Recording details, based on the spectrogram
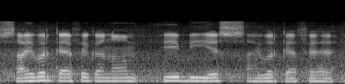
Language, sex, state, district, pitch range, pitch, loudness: Hindi, male, Arunachal Pradesh, Lower Dibang Valley, 150-160 Hz, 160 Hz, -15 LUFS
